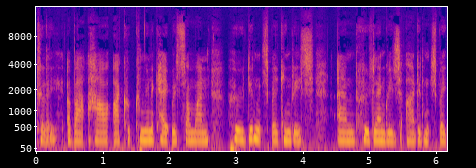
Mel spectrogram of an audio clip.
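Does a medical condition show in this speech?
Yes: deafness, born deaf; probably congenital deafness, diagnosed at age 3.5, twin brother and older sister also deaf; uses spoken English and Auslan (Australian sign language), signing since age 16.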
